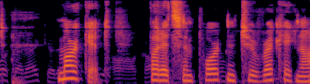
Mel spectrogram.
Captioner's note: speaking French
